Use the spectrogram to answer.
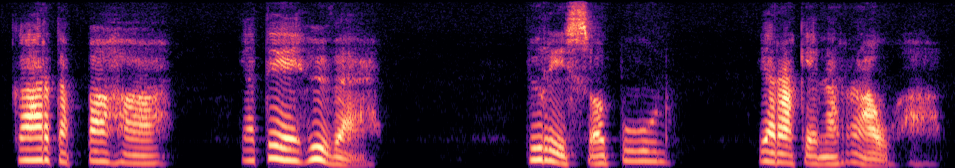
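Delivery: slow, solemn Bible reading; scripture reading. Acted. Vicar reads the psalm to the church council, slow and solemn. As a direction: intone it like a pastor.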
